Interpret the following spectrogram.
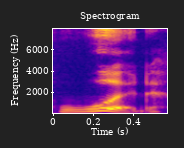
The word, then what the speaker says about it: would: The word is would. Let us spell it together. W O U L D. Would. Would. Wow, that is a hard word to say. The letter L is quiet, right?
